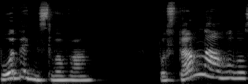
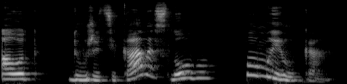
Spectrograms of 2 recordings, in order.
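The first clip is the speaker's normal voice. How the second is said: usual speaking voice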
